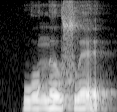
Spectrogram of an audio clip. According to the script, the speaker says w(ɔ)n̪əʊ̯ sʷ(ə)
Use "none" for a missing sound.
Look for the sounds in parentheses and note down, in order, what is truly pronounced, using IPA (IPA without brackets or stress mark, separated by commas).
o, ɛ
